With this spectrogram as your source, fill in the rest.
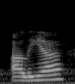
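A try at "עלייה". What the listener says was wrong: Wait, just more emphasis on the final syllable, aliyah.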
